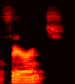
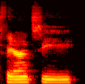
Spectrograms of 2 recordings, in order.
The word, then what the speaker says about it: Ference: of ways so excellent ferency oh no feny that's hard on the yeah I mean it's I just say it rhymes with parents and then people get it so and we've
